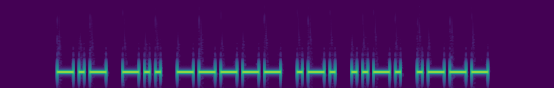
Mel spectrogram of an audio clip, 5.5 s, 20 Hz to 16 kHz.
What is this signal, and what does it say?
Morse code, heard as a keyed tone, about 22 wpm, 700 Hz. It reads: KD0RFJ
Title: USA Call Signs - 6 Characters - Repeated 3x - 22wpm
